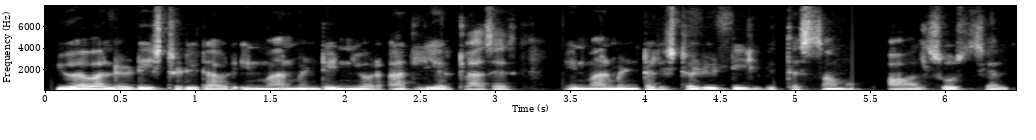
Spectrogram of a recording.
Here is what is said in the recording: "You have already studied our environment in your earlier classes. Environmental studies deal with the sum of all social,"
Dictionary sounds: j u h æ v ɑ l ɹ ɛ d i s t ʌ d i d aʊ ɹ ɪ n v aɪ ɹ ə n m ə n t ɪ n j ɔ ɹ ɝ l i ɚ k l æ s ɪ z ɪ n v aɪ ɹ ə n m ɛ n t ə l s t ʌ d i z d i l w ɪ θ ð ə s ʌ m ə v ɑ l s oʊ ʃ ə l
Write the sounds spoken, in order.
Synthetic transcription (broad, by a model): j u h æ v ɑ l ɹ ɛ d i s t ʌ d i d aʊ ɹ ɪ n v aɪ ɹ m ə n t ɪ n j ɔ ɹ ɝ l i ɚ k l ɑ s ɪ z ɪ n v aɪ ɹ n m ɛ n t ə l s t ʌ d i d i l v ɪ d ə s ʌ m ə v ɑ l s oʊ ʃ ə l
